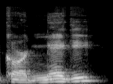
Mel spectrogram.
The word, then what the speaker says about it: Carnegie: The Rockefeller Foundation, the Carnegie, that's how you say it, the Carnegie Foundation.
